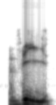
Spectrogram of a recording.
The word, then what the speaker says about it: ye: Like for example, when you read something on an old building in England that says with a a Y and an E, it is actually pronounced as as the because that the Y is supposed to be likened to an old letter that no longer exists in the English alphabet that just uh made the sound.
